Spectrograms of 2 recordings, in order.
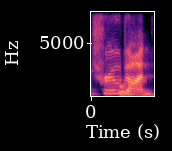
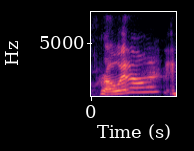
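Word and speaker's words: Troodon: it well no the the fact that i up the pronunciation of the name troadon he said true don through the whole entire book one and then one of our beta listeners went um throw it on and he was like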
